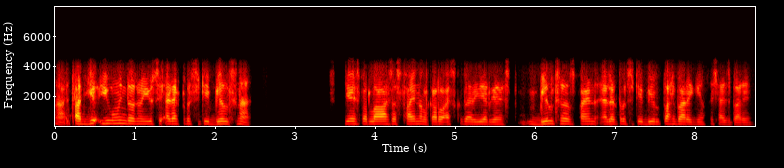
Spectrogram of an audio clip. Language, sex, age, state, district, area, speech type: Kashmiri, male, 30-45, Jammu and Kashmir, Ganderbal, urban, conversation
